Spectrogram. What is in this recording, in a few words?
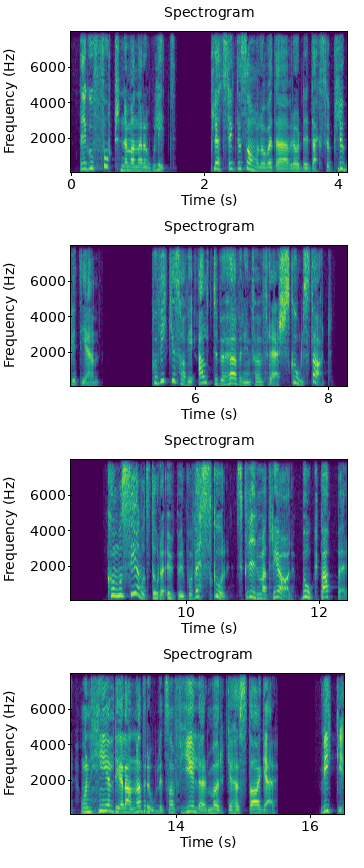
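Swedish commercial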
